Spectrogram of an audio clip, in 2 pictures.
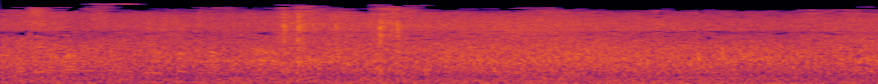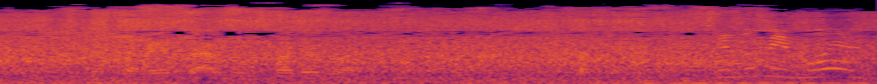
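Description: Steady city road traffic noise: cars driving through a street intersection, with faint voices in the background.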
